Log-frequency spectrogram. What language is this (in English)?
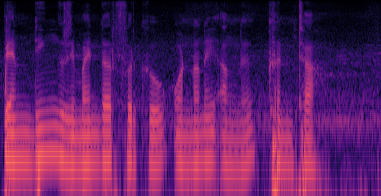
Bodo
